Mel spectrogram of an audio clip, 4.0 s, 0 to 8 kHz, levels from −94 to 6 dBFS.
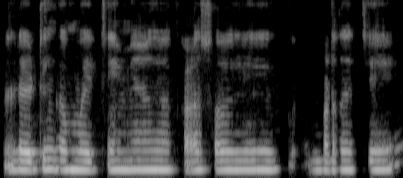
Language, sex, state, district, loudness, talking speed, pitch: Kannada, male, Karnataka, Belgaum, -29 LUFS, 120 wpm, 155 Hz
